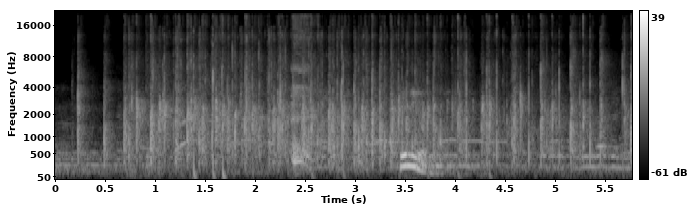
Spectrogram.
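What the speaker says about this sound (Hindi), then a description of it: "ताली यहाँ चाहिए।" Audience applause at a Hindi poetry recital (kavi sammelan): a dense crowd of clapping hands rising and staying fairly loud throughout, with a voice speaking briefly over it.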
